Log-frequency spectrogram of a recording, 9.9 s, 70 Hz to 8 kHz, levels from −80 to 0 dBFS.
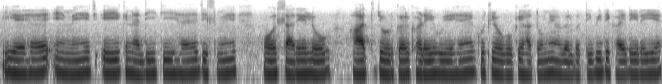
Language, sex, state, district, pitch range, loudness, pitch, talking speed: Hindi, male, Rajasthan, Jaipur, 130-140 Hz, -20 LUFS, 135 Hz, 155 wpm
